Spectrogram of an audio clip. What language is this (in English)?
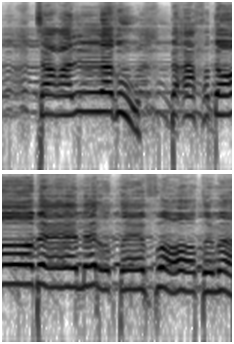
Persian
